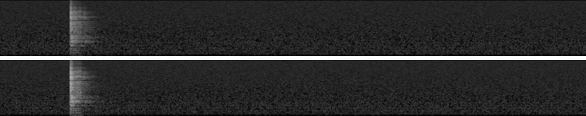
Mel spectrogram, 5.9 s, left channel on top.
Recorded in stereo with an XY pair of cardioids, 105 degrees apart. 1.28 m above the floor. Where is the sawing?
45° right, 1.4 m.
